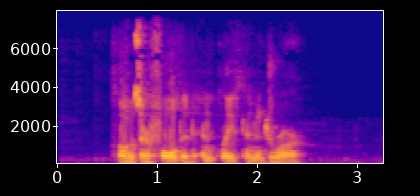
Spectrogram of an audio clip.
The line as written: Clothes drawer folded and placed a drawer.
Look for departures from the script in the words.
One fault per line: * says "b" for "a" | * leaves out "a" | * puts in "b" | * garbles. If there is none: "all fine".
* says "are" for "drawer"
* puts in "in"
